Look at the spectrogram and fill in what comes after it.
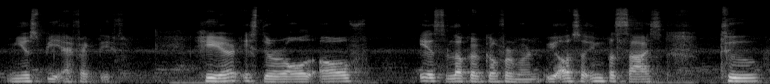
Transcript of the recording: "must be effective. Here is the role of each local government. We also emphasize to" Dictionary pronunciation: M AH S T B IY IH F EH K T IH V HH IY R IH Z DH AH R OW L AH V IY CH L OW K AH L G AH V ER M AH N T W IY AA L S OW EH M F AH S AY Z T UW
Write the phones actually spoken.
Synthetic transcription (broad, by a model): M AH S B IY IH F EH K T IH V HH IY R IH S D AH R OW L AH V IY S L OW K AH L G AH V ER M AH N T W IY AA L S OW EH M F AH S AY S T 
